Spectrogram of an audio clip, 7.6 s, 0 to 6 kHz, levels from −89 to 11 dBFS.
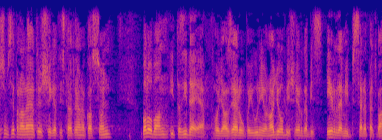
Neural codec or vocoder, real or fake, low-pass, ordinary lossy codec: none; real; 5.4 kHz; Opus, 64 kbps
